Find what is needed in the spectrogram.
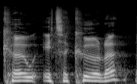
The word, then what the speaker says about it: Ko Itakura: Ko Itakura, the Japanese player from... – Absolutely. And that was good pronunciation.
